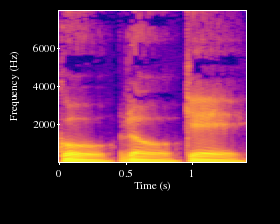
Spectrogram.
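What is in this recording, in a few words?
"koroke", concatenated syllables; Affixing experiment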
